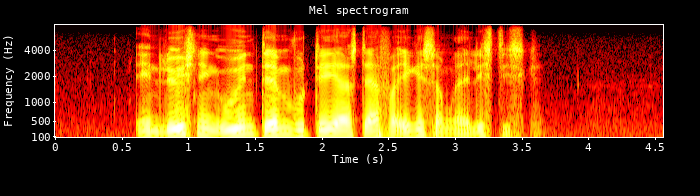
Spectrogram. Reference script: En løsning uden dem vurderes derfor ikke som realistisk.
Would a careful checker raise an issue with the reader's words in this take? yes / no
no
